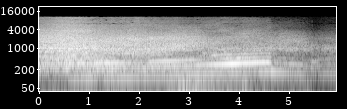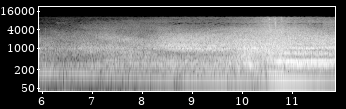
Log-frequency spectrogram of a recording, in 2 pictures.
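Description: Mazda MX-5 roadster's four-cylinder engine pulling hard past, its pitch climbing for a few seconds, then dropping off as the car goes away. A few seconds later it comes past again, getting louder with the engine note rising.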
